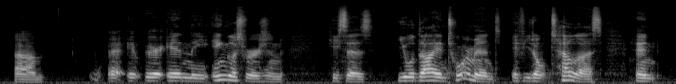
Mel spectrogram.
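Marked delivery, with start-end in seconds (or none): none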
